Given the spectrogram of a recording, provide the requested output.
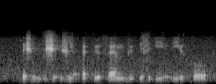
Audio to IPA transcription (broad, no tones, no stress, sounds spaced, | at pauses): ɾ e ʒ β ḭ ʒ ḛ ʒ j ɛ̰ ʔ ɛ k y θ ɛ m b y ʔ i z ḭ j ḛ j y k o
